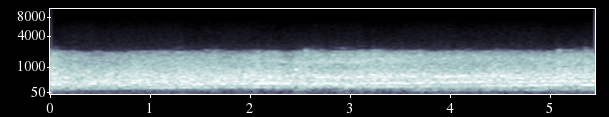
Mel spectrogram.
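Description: Elevated subway train running along steel elevated tracks: a steady, even train noise with faint steady humming tones.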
